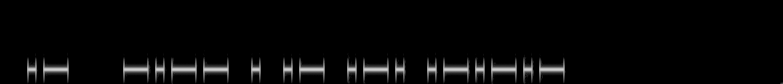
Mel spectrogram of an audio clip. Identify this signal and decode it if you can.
Morse code, heard as a keyed tone, about 15 wpm, 700 Hz. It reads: A YEAR.
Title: Sentences from Top 1000 Words - Review Part 1 - 15wpm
